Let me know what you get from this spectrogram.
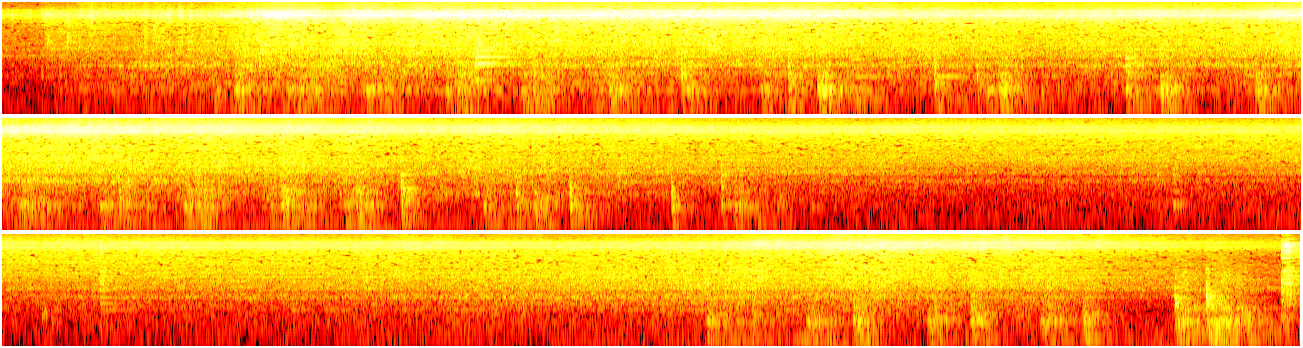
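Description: Spiced masala frying in oil in a cooking pot, with a steady high sizzle that grows louder about two seconds in and again near the end. Through the sizzle a spoon stirs and scrapes against the pot.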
